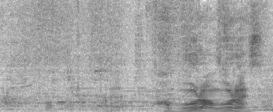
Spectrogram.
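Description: A person's voice: a loud, drawn-out vocal sound whose pitch wavers up and down, starting about a second in, over faint background voices.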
